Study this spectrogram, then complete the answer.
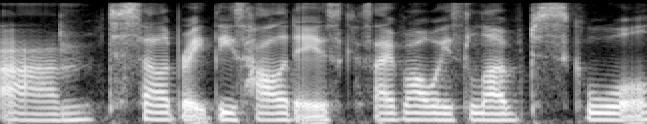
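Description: A woman speaks with an American accent at a fairly quick pace. Her voice is very deep and low. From US Midwest, Naperville, Illinois. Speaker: food blogger. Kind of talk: interview.

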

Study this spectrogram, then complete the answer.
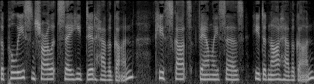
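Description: An ordinary speaking voice: a woman talks at a fairly slow pace at a fairly low pitch, with fairly even intonation and very even loudness. The sound is dry and close with no echo against a quiet background. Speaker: journalist panelist. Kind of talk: panel discussion.

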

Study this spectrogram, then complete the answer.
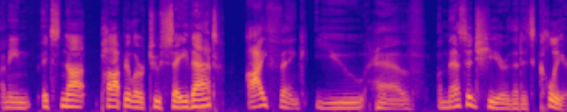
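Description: A man with a New Jersey accent talks at a very slow pace. The recording is very clean, the background silent. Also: medium pitch for a man, ordinary pitch variation, dry, close sound with no echo. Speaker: TV news reporter and anchor. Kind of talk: casual chat. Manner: energetic.

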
